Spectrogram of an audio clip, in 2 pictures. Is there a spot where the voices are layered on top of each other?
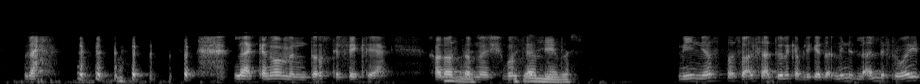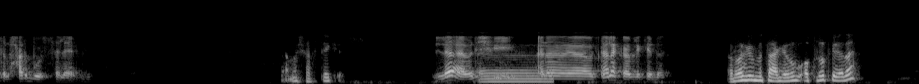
Yes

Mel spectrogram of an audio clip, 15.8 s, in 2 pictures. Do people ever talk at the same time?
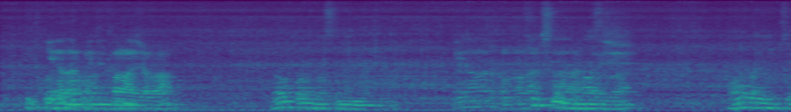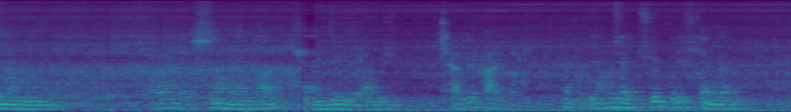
Yes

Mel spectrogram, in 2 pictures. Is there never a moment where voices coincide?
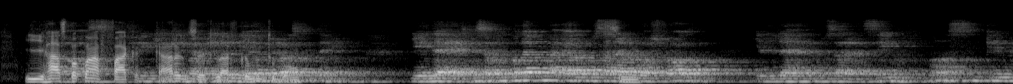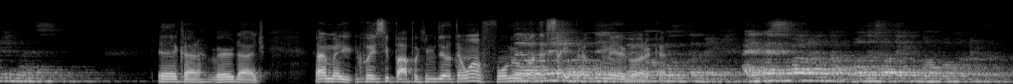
No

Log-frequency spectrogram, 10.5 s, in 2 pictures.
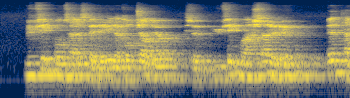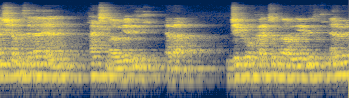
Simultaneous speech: No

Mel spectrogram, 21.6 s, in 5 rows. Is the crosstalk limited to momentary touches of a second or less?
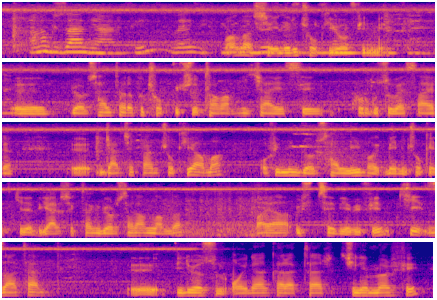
No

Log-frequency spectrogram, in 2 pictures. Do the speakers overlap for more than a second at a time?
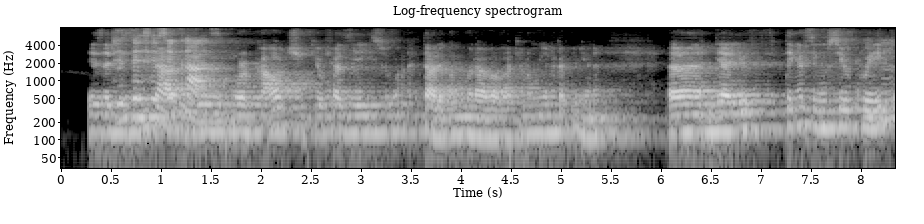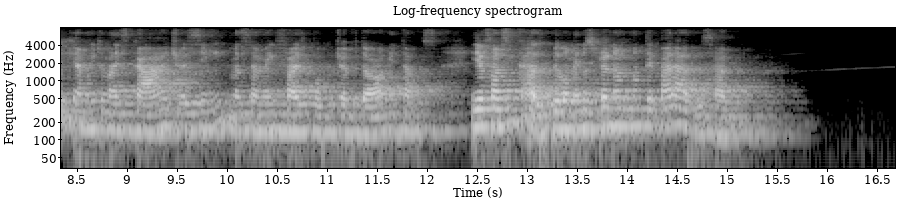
Yes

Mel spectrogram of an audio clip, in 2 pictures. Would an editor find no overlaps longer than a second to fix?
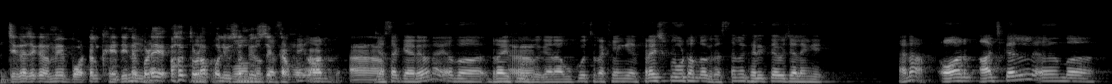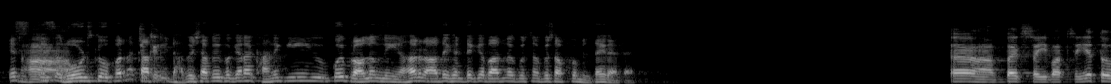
No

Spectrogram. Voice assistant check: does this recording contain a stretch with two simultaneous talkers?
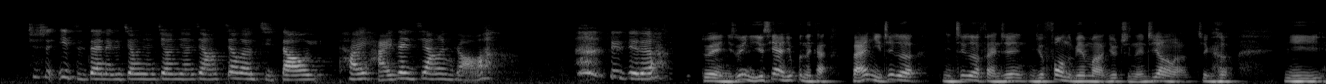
No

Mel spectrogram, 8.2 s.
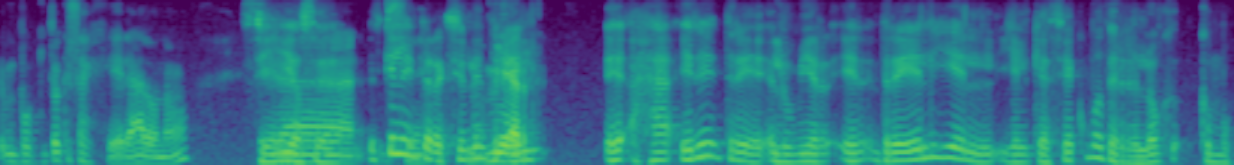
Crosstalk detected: Yes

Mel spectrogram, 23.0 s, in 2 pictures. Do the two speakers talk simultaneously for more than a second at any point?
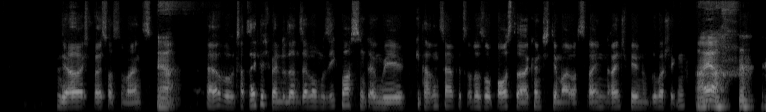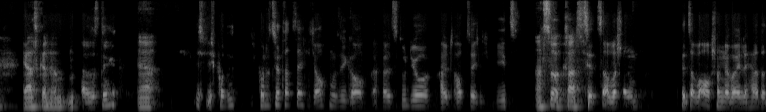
No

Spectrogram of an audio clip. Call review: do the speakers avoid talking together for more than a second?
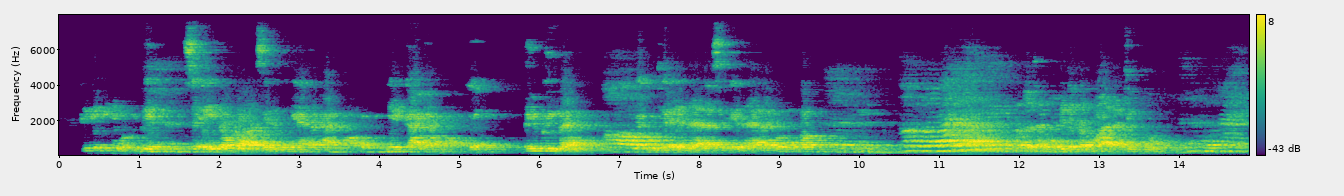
Yes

